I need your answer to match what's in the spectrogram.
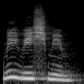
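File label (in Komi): "ми висьмим", Komi, female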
